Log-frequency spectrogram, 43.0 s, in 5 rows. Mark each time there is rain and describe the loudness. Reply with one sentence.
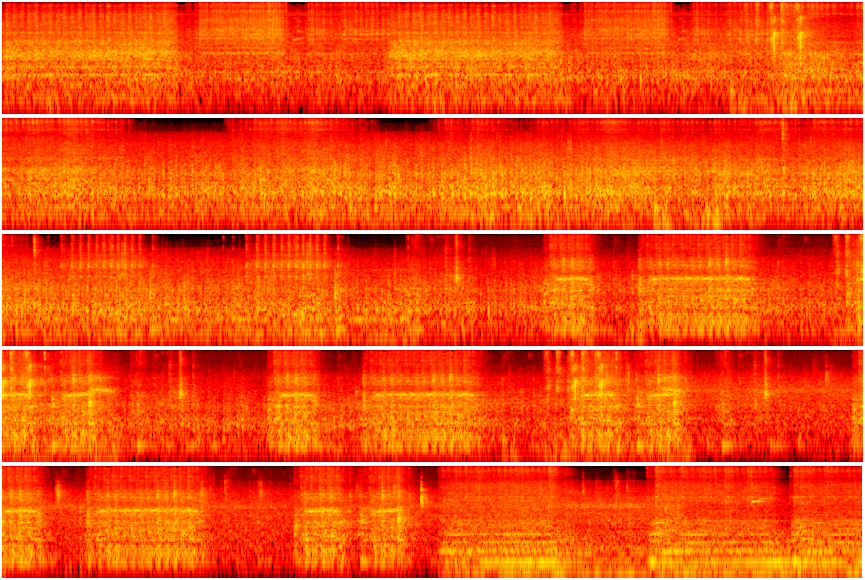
The rain can be heard from 0.0 to 42.8 s, getting louder then quieter.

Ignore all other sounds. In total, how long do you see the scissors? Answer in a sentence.
The scissors can be heard for 4 seconds in total.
